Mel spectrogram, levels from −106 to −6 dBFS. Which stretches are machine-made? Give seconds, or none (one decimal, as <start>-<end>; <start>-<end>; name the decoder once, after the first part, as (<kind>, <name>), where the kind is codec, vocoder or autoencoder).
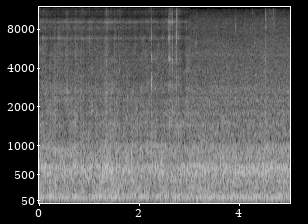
0.0-3.0 (codec, HILCodec)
